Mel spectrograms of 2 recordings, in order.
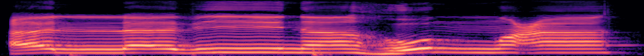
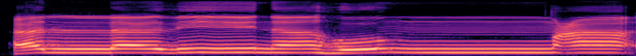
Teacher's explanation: Kemudian hum an, ya, mim mati bertemu ain, idhar syafawi, maka tidak boleh kita gunnahkan atau kita dengungkan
